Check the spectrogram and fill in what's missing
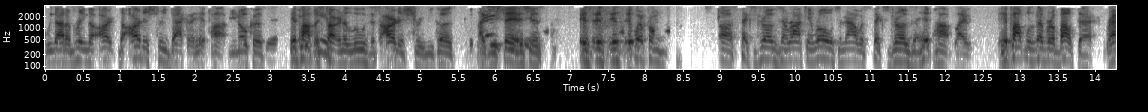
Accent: Buffalo, New York, United States; I'm from the West Side. I represent the West.

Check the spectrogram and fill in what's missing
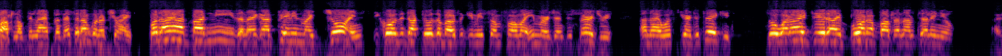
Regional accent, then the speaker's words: Jamaica; I'm from Jamaica

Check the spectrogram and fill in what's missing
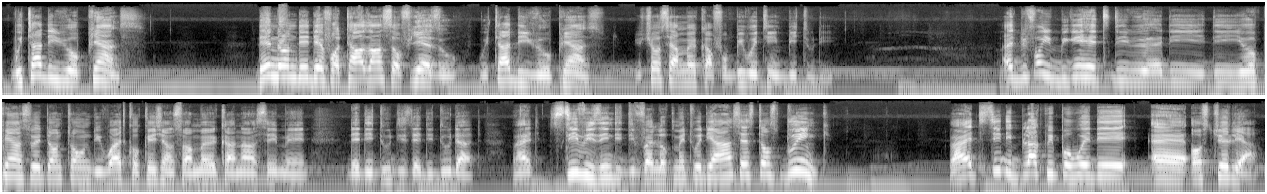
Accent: Nigeria; I'm from Nigeria

